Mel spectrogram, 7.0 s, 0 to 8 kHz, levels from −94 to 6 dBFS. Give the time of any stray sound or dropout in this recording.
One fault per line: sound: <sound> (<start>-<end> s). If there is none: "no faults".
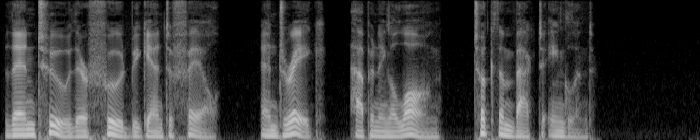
no faults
